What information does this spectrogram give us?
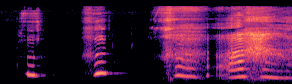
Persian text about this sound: شازده کوچولو یک قدم کوچک برداشت، اما از بس سیاره کوچک و قبای پادشاه بزرگ بود جایی برای نشستن پیدا نکرد. پس همونجا سر پا ایستاد و از شدت خستگی خمیازه ای کشید.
